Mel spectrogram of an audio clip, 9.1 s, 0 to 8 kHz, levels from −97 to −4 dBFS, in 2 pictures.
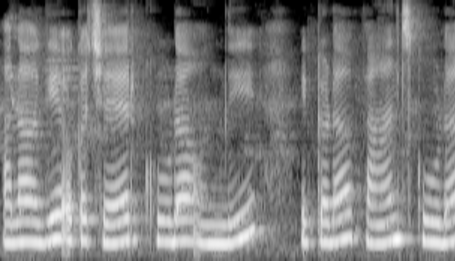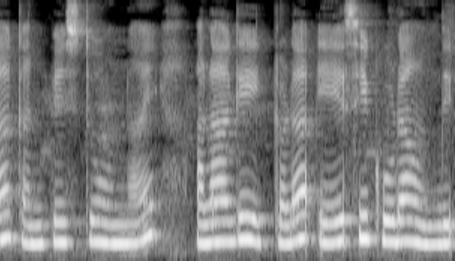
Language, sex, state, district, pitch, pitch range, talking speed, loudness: Telugu, female, Andhra Pradesh, Sri Satya Sai, 235 Hz, 220-255 Hz, 105 wpm, -16 LUFS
